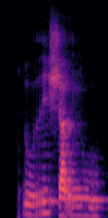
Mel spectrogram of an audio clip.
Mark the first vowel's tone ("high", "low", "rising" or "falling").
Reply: low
